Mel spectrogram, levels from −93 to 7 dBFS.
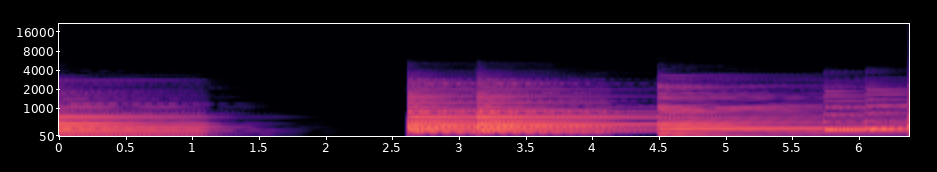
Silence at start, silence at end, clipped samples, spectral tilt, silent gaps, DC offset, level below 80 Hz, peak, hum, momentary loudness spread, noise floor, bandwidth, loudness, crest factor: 0 s; 0 s; under 0.1%; -7.5 dB/octave; 2.48-2.61 s; under 0.1%; -52 dBFS; -12 dBFS; none; 10 LU; under -90 dBFS; 4.9 kHz; -29 LUFS; 16 dB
